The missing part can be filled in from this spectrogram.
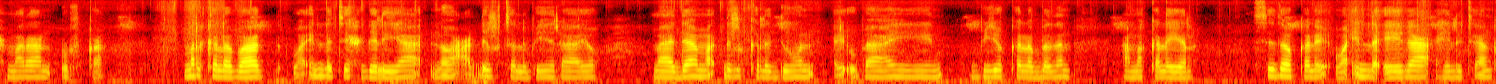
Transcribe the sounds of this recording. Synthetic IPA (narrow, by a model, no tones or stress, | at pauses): ħmɐɾaːnɖʊlkʰɐ | mɐrkʰɐlɐβaːd̪wɑ̰ːʔɪnlɐt̪ʰɛħɡɛlɪjaːnɔːʕɑ̰ɖɪrt̪ʰɐlɐbɛːɾaːjɔ | maːd̪aːmɐ̰ɖɪrkʰɐlɐd̪ʊwɐnɛ̰jʔʊ̰baːɦɐjjɪɦiːnbɪjɔkʰɐlɐbɐðɐn | ʔɐmɐkʰɐlɐjɐr | sɪðɔːkʰɐlɛ̰wɑ̰ːʔɪnlɐ̰ʔɛːɣaːɦɛlɪt̪ʰaːŋkʰ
